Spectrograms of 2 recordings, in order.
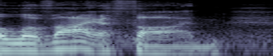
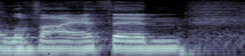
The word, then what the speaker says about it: Leviathan: And he's like, "A Leviathon." I don't know why they chose to say it like this instead of Leviathan, but it is Levia Leviathon.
